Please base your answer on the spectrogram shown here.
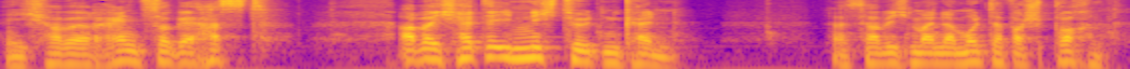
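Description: An actor playing a meek, resentful, lovesick man in a radio play, his voice husky. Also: lowish voice, expressive, fairly quick. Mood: bitter, resigned.

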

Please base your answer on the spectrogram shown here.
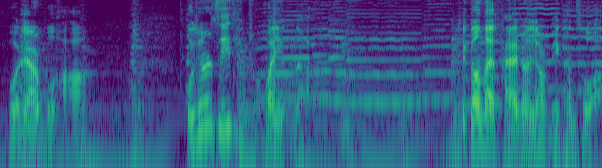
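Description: A man's voice: fairly high pitch, wildly swooping pitch, fairly quick. A man with a northern Mainland Chinese accent, acting a self-assured, teasing senior comedian in an audio drama. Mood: wry. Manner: wry, teasing. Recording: music behind the voice.

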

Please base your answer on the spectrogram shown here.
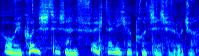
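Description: A man's voice: medium pitch, huge pitch swings, moderate pace, creaky, background noise. An actor playing a pompous, self-important older theatre man and tyrannical father, declaiming disdainfully and repeating his phrases in a radio drama. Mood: grandiose.

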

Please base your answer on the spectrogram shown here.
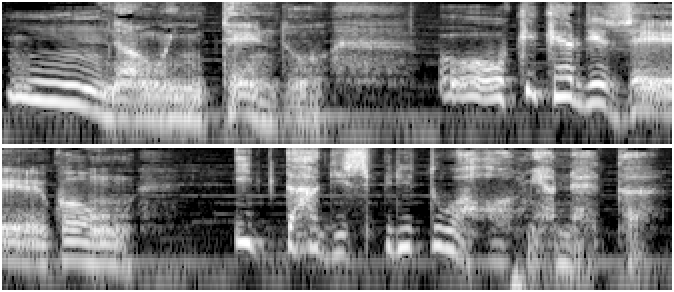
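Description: A grave old Roman patriarch with a Brazilian accent, tender yet perplexed, in a radio drama. The delivery is unhurried and swings widely in pitch. The sound is dull and lo-fi, with music underneath. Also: male voice, sing-song, creaky, darkish tone, husky, heavily acted. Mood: puzzled. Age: older. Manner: solemn, paternal, deliberate. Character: elderly Roman grandfather, grave, tender but perplexed traditionalist.

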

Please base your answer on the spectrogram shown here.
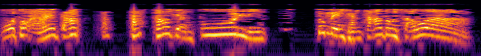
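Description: A man's voice: high voice, animated, a little slow, slightly rough, dry recording, highs cut off, voice pushed up, exaggerated voice. A man voicing a drunk, brash, devil-may-care young rebel warrior in Cantonese, stammering and blustering. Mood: envious, excited.

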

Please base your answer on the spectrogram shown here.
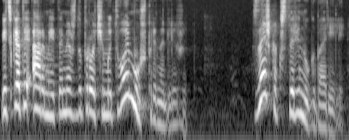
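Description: An actress playing an earnest, motherly army wife in a radio play, with a husky, reflective delivery. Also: mid-range voice, animated, a little fast, darkish tone, close to an everyday voice. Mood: earnest, reminiscing. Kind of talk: Russian radio drama acting.

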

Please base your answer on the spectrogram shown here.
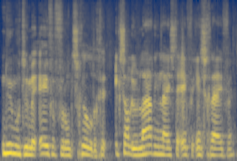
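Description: An actor playing a self-important, flattering town magistrate with a husky voice and a courtly, fussy manner in a period audio drama. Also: male voice, a little high, fast talker, slight background noise, natural voice. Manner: courtly, fussy, repeats himself.

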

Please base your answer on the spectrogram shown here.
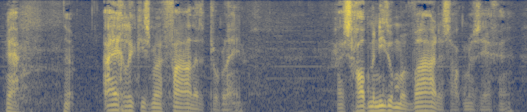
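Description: An actor playing a crime boss's hesitant, whiny young son in a radio drama, halting and complaining. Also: male voice, low-pitched, animated, a little hiss or hum. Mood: hesitant, aggrieved. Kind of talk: naturalistic radio drama acting.

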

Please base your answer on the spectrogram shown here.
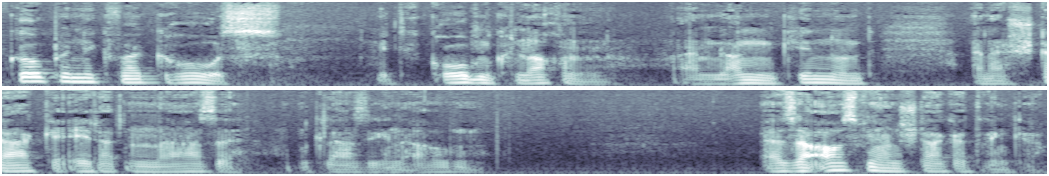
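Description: A hardboiled private eye in a radio drama, with a very low, rough-edged voice. He is laconic and wry, telling his case and trading lines in a dry deadpan. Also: unhurried, heavily acted. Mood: dry, observant. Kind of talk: hardboiled radio play narration and dialogue.

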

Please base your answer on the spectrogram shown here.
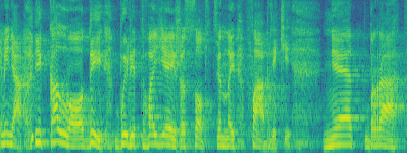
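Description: An actor playing a ruined gentleman turned swindler in a classic stage comedy, brazenly justifying himself with theatrical, reasoning delivery. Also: on the high side. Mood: needling. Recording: reverberant theatre hall.

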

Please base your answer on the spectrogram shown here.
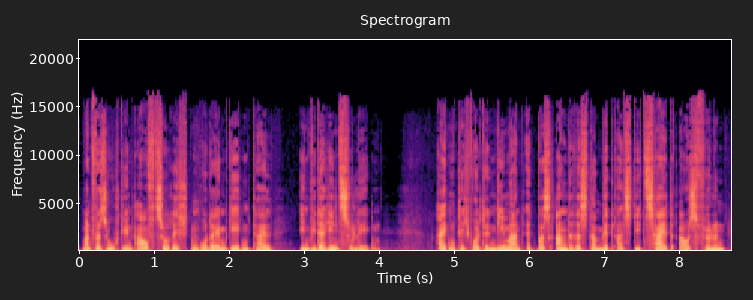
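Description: Creaky-voiced man narrating literary prose. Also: mid-range voice, a little mellow, dry recording, studio quality. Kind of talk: scripted literary narration for a radio play.

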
